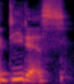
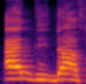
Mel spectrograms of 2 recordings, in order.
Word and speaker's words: Adidas: My shoes, they're Adidas.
